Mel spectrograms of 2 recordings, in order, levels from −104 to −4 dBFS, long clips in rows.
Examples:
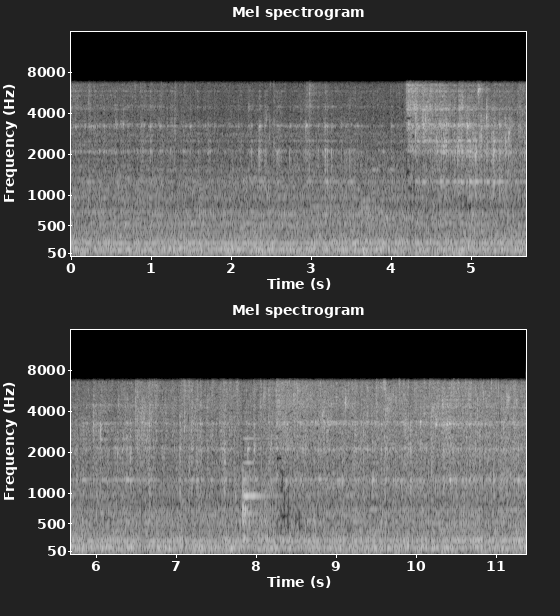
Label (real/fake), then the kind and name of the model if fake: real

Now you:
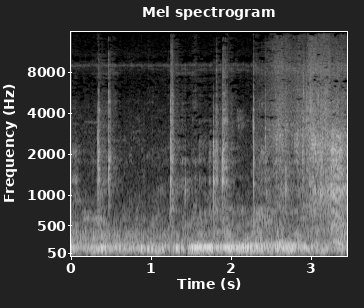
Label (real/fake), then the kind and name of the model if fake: real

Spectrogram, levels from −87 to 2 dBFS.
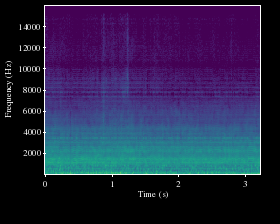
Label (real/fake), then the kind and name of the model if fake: fake, vocoder, Vocos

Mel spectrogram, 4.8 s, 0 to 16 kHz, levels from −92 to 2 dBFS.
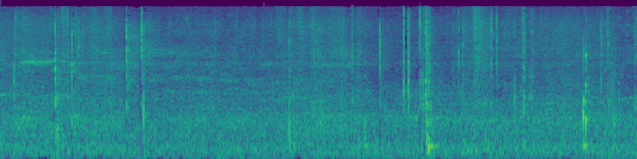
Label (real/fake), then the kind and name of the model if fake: real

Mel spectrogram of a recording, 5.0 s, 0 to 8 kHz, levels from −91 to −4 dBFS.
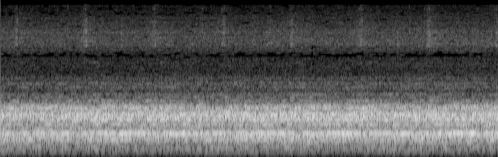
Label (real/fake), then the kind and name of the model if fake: real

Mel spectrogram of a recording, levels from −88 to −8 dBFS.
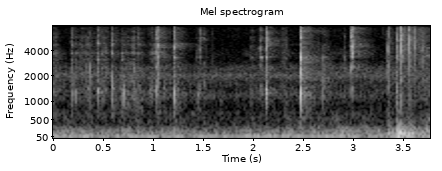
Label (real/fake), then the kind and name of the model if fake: real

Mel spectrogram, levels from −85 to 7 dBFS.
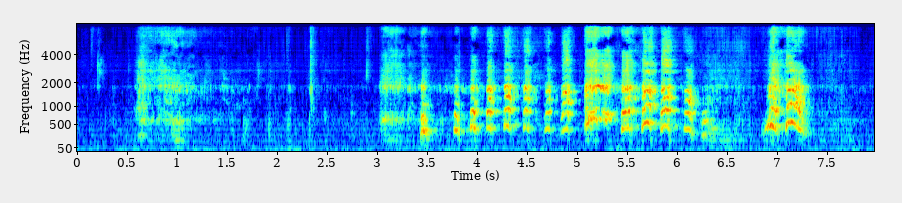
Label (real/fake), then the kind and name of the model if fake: fake, vocoder, BigVGAN v2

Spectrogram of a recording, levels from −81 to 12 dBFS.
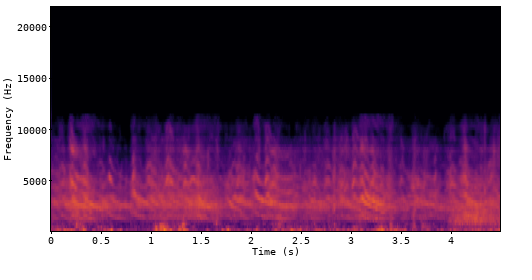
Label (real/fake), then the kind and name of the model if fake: fake, vocoder, Vocos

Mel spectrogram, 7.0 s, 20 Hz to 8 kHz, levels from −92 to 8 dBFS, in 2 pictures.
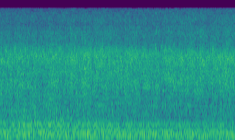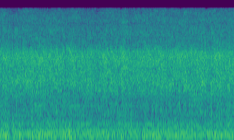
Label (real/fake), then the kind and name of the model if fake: fake, vocoder, HiFi-GAN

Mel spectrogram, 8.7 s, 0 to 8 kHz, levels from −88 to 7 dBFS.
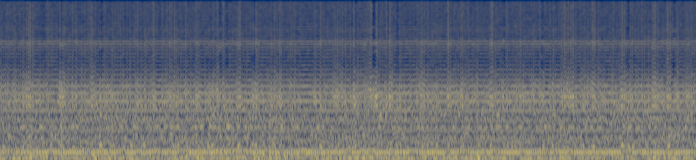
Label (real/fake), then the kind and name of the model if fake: fake, vocoder, Vocos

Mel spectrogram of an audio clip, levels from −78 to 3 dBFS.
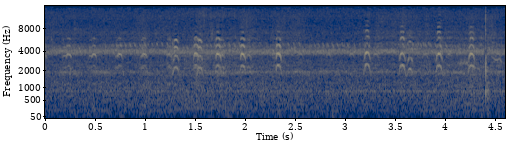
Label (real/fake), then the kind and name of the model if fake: fake, vocoder, Vocos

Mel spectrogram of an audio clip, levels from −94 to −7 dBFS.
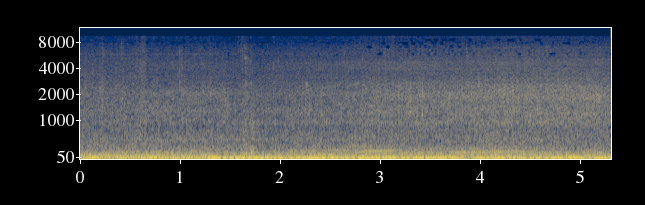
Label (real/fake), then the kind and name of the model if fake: real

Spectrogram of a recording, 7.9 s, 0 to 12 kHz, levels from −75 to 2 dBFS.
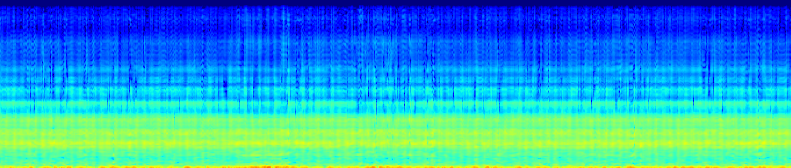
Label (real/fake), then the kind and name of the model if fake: fake, vocoder, BigVGAN v2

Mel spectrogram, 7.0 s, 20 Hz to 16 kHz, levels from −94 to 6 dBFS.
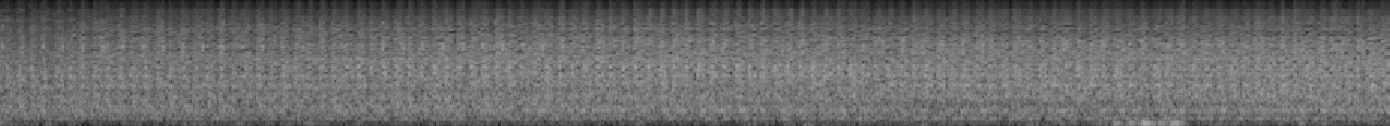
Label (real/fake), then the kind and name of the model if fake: real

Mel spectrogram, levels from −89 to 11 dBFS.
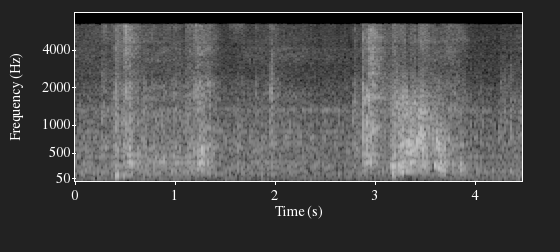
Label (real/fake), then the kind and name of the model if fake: real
